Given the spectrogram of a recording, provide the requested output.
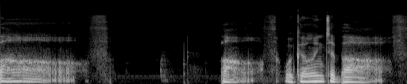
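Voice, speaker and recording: A somewhat breathy male voice, dry and close with no echo. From United States. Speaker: reaction video creator. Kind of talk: casual reaction commentary.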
